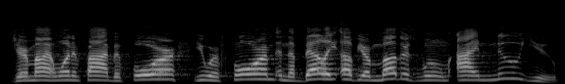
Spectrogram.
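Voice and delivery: full-force preaching. Acted. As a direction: proclaim each verse to the congregation.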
